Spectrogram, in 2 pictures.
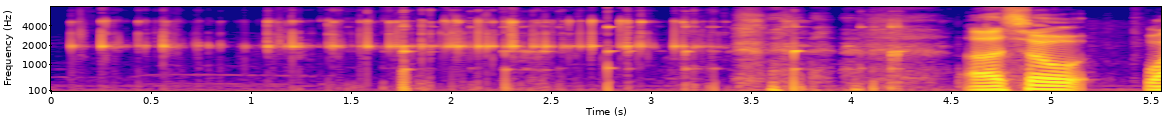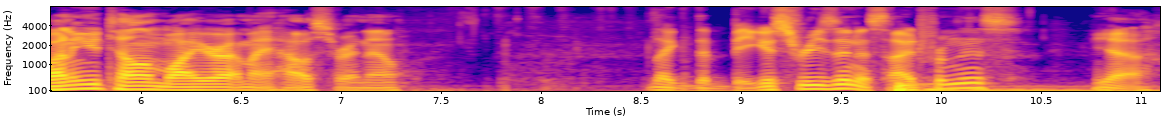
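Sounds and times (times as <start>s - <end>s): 
ice cubes clinking in a glass: 0.0s - 4.3s
speech: 4.6s - 7.4s, 8.6s - 11.0s.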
